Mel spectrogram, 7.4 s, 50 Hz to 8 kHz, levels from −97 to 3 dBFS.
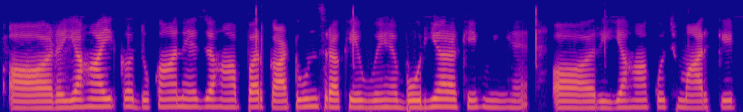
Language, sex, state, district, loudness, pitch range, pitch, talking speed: Hindi, female, Maharashtra, Nagpur, -34 LUFS, 175-195 Hz, 185 Hz, 160 wpm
